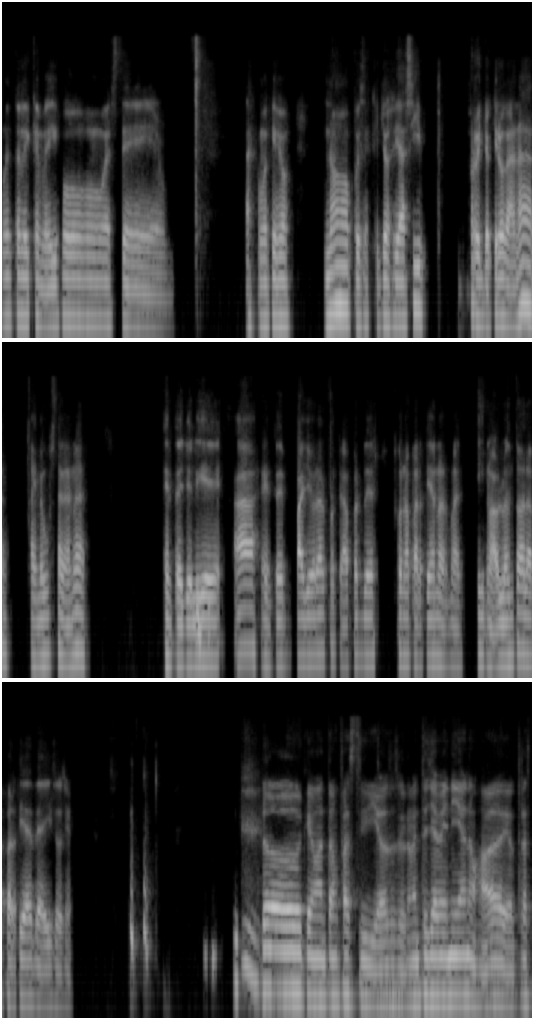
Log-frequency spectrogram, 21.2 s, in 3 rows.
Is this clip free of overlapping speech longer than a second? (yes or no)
yes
